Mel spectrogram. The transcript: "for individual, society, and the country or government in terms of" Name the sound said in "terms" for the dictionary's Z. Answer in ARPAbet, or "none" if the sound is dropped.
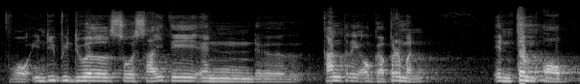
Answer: none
